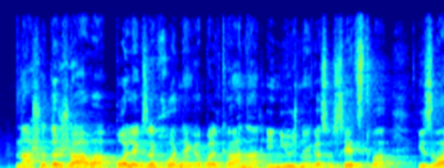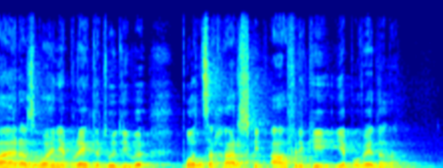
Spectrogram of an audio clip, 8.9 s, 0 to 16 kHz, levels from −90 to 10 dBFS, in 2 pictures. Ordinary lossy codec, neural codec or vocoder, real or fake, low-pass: none; none; real; 14.4 kHz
